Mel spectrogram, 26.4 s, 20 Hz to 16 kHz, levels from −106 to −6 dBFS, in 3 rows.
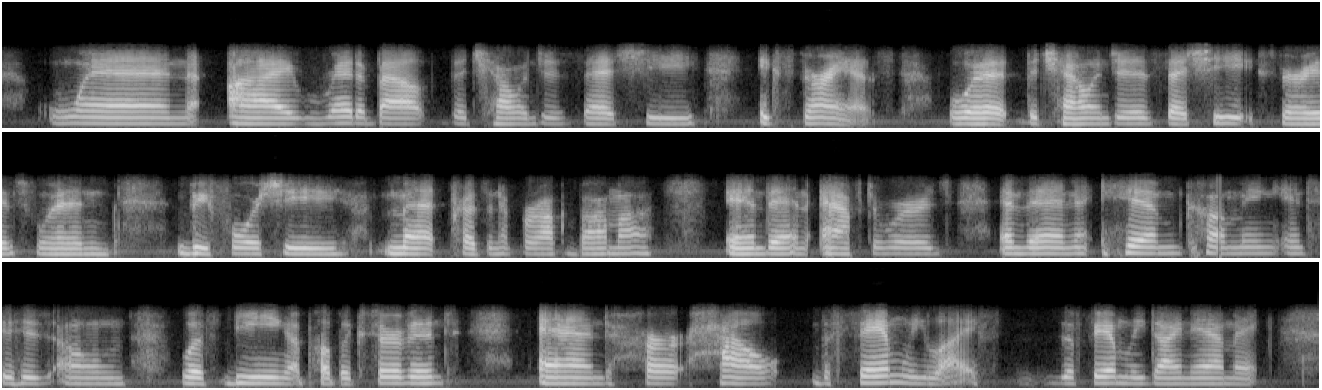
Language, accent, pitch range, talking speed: English, American, 165-175 Hz, 105 wpm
